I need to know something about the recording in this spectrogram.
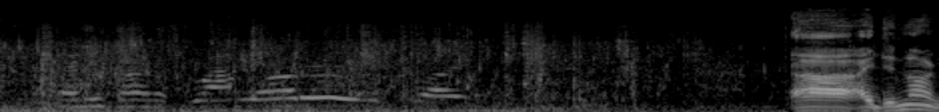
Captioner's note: water splashing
